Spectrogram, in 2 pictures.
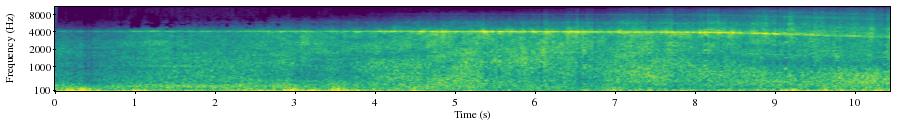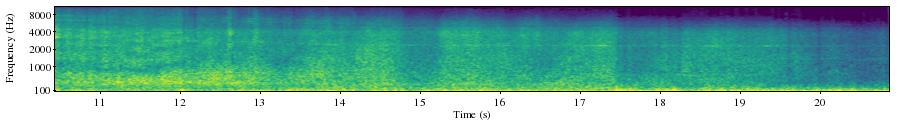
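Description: Boeing 727 jet, its three JT8D turbofans running, on final approach. A high engine whine holds steady and then drops in pitch as the aircraft passes, over a continuous jet roar and low rumble.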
